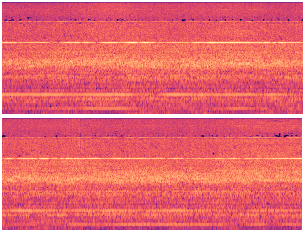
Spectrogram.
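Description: Shark Rocket self-cleaning stick vacuum running steadily while vacuuming a hardwood floor: a constant motor whine with a thin high tone over an even rushing hiss.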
